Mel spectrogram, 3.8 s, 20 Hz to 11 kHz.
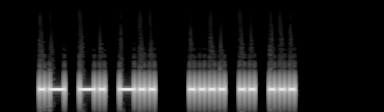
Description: Morse code, heard as a keyed tone, about 25 wpm, 700 Hz. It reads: AND HIS
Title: Speed-Racing - Sets of 2 Words 20wpm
